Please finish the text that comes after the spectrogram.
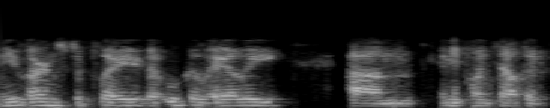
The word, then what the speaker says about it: ukulele: learns to play the ukulele and he points out that he calls it an ukulele because that's the pronunciation of the origin of instruments as opposed to the ukulele um he learns to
